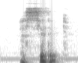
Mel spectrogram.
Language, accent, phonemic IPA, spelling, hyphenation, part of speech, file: English, Southern England, /əˈsɪd.ɪk/, acidic, a‧cid‧ic, adjective, LL-Q1860 (eng)-acidic.wav
- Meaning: 1. Of or relating to acid; having the character of an acid 2. Having a pH less than 7, or being sour, or having the strength to neutralize alkalis, or turning a litmus paper red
